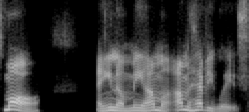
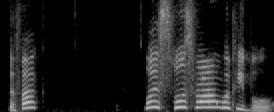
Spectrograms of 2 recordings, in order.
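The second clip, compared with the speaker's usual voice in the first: higher, disbelieving complaint; exasperated; 9 semitones higher than usual. Real, not acted. Host fed up with strangers' rude messages, exasperated. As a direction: throw up your hands at people.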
